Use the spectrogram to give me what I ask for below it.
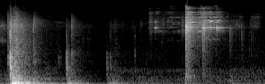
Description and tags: This sound is composed of two parts. The first part is a door sound that closes, and the second part is a sound of keys falling on the floor.
Both of these sounds were recorded at the university, and then I combined them on Audacity. I made the sound of the door the effects: Fade Out; Echo, Amplify. Then I added the new sound, assembling them together. In the second I added as effects: Amplify. To finish, I cut some pieces of the sequences to arrive at this final.
D'après les études de Schaeffer, la morphologie de ce son est, la première partie est une impulsion tonique (N'), puis on retrouve une impulsion complexe (X').
La masse est: un groupe nodal (avec plusieurs sons complexes).
Timbre: son éclatant.
Grain: rugueux.
Dynamique: l'attaque du début est violente.
Profil Mélodique: variation serpentine.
